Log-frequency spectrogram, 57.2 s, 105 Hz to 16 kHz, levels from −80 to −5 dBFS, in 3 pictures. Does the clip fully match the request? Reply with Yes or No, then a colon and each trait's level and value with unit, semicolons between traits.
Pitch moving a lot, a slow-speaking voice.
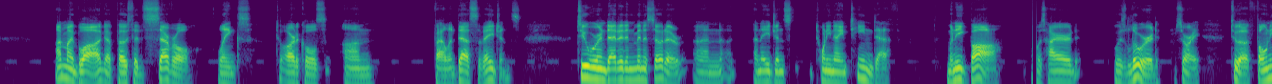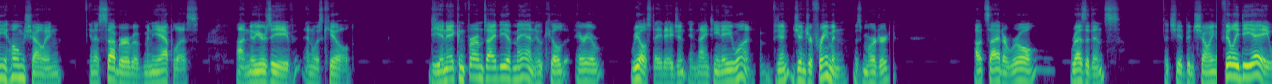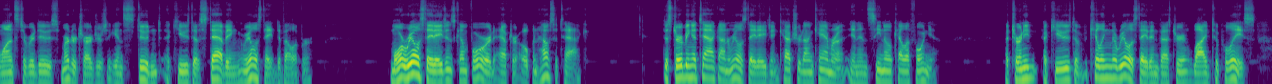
Yes: wide, 6.9 semitones; slow, 130 wpm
